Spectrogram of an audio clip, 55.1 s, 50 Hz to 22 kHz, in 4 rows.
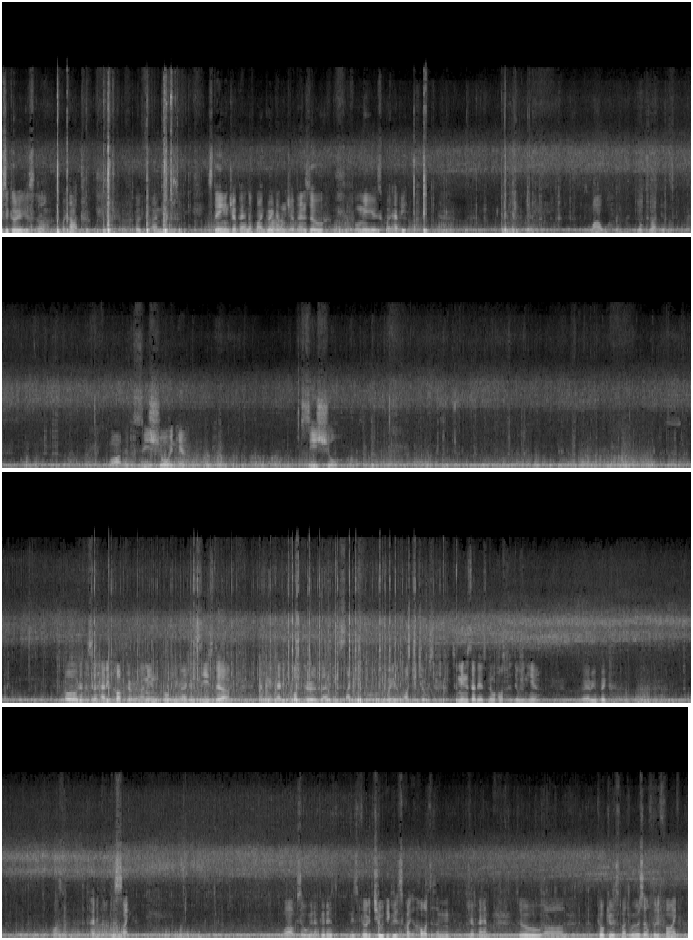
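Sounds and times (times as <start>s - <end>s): high-pitched insect drone: 0.0s - 55.0s
tyre and road rumble: 0.0s - 55.0s
wind rushing over microphone: 0.0s - 55.0s.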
